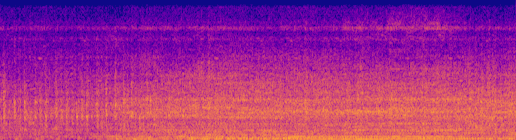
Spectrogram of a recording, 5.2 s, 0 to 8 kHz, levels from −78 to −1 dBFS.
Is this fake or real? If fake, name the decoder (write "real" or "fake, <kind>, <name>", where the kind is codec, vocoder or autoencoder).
fake, codec, SNAC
